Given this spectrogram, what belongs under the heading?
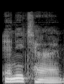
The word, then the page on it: anytime: American English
